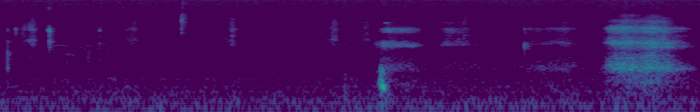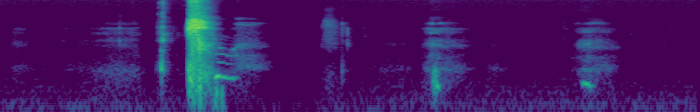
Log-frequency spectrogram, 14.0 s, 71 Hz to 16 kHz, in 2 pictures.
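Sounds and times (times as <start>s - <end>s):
quiet breaths: 0.0s - 8.6s, 9.4s - 14.0s
woman sneezing: 8.6s - 9.5s.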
